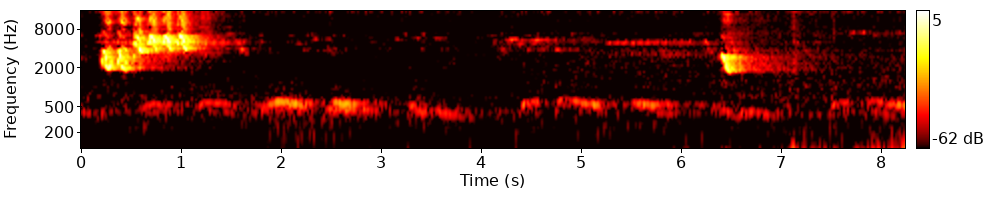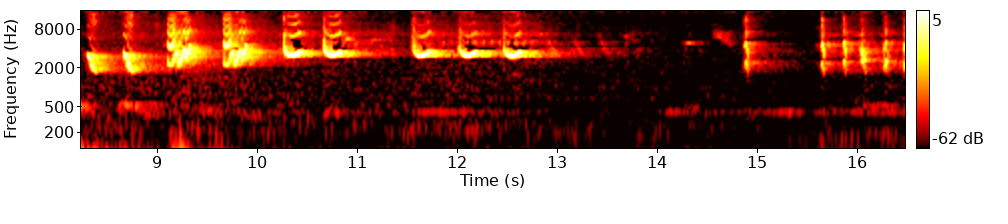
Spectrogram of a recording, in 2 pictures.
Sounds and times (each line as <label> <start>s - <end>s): Song Thrush singing from a branch 0.0s - 3.3s
Song Thrush singing from a branch 4.1s - 6.9s
Song Thrush singing from a branch 7.6s - 16.4s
